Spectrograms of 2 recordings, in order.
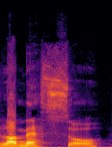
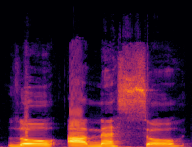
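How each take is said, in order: First: The vowel is dropped and l joins ha. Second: The vowel of lo is pronounced separately. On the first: The speaker calls it right. "you would say" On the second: The speaker calls it wrong. "instead of saying"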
